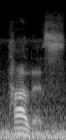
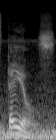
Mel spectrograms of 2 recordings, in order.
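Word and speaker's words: Thales: very cool all right Talis no it's Tails it's pronounced Tails Tails T I thought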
